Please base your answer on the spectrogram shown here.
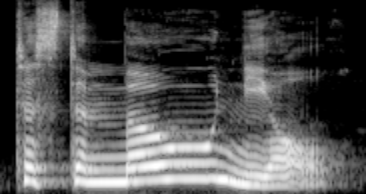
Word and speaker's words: testimonial: Testimonial. Ne-y'l. Editorial. And notice that in all of these words, the stress is on the one syllable before the suffix, right?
